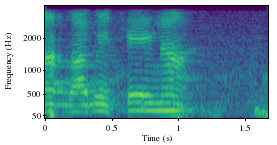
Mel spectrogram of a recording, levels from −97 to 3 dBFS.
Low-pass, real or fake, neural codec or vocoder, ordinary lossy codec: 3.6 kHz; fake; codec, 32 kHz, 1.9 kbps, SNAC; AAC, 24 kbps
